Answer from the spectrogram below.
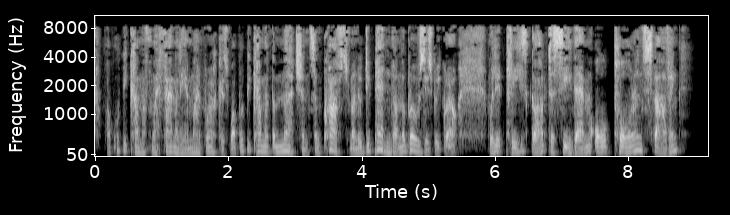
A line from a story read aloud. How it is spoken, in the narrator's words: The gunman answered, and Malcolm leaned close to hear Parker's whisper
